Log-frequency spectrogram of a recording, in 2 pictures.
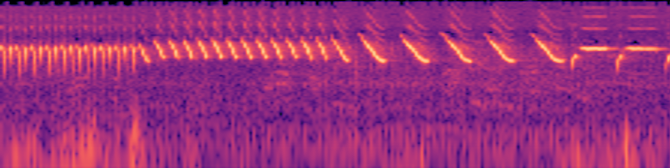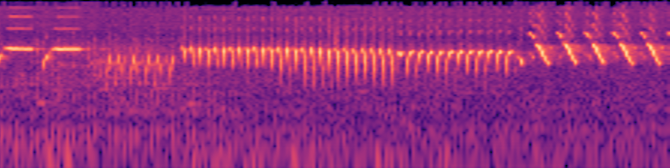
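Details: An Atlantic canary (Serinus canaria) sings a fast, continuous song of high trills, quick rolling phrases and downward-sweeping whistled notes, with abrupt switches between tours; the song is presented as one that stirs females to mate.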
